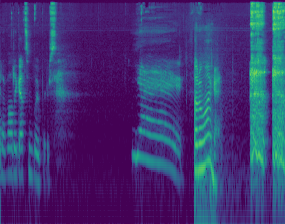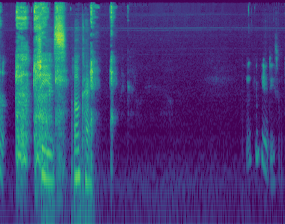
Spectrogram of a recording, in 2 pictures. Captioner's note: aggressive throat clearing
